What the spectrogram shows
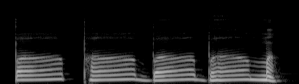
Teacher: ओष्ठ वर्ण यानी कि होठ। इनको बोलते समय आपके दोनों होठ आपस में स्पर्श होते हैं।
